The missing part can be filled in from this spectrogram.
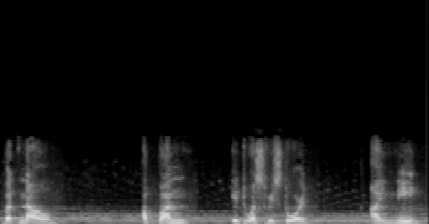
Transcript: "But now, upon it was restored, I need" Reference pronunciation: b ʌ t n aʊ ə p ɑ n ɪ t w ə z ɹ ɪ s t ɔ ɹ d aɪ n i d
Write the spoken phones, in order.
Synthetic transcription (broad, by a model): b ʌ t n aʊ ə p ɑ n ɪ t w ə s ɹ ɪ s t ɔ ɹ d aɪ n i d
